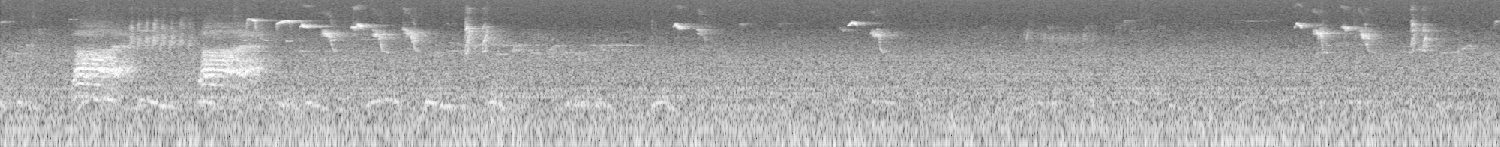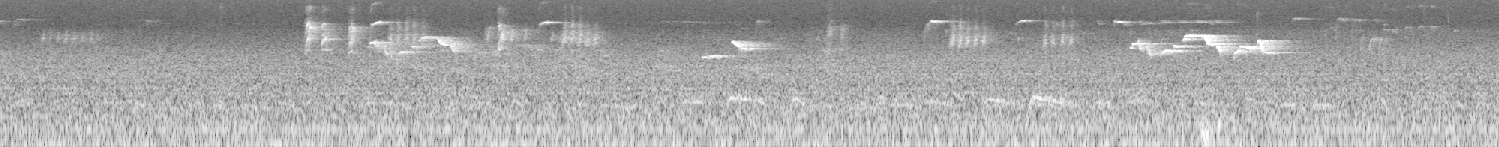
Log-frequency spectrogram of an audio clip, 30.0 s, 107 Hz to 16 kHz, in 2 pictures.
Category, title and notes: Soundscapes > Urban
250725 09h26 Albi Jardins Du Palais - Facing West OKM1
Subject : Albi Jardins Du Palais West side facing west. Date YMD : 2025 July 25 Location : Albi 81000 Tarn Occitanie France. Soundman OKM1 Binaural in ear microphones. Weather : Light grey sky (with small pockets of light). A few breezes About 16°c Processing : Trimmed and normalised in Audacity.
